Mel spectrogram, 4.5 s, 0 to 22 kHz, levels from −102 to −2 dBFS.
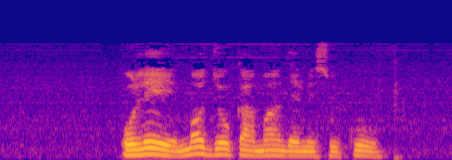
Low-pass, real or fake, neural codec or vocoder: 7.2 kHz; real; none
